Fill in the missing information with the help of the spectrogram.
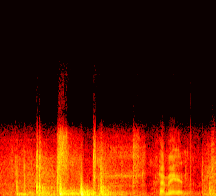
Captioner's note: knocking at door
